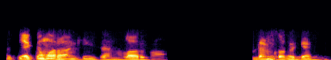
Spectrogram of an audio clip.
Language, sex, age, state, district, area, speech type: Tamil, male, 18-30, Tamil Nadu, Tiruvannamalai, urban, conversation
